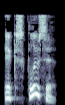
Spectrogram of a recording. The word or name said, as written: exclusive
